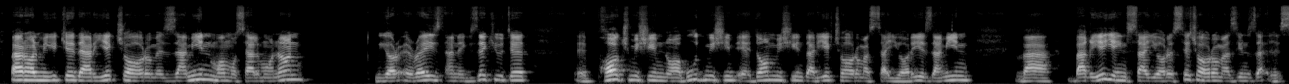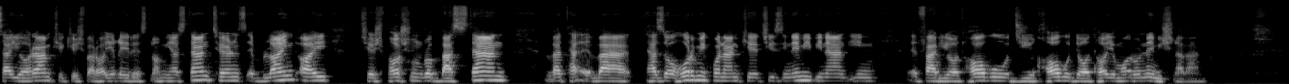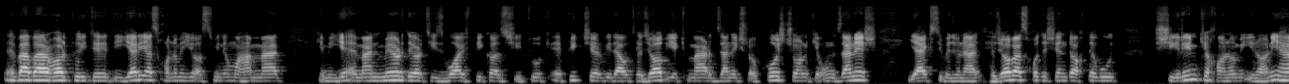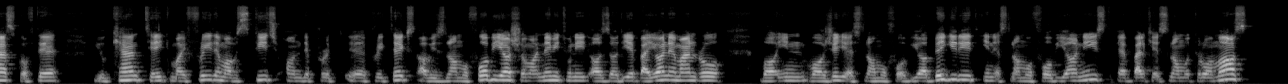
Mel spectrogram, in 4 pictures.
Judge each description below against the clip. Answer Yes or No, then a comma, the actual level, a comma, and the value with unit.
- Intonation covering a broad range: No, average, 3.4 semitones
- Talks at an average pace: No, fast, 160 wpm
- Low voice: No, medium, 170 Hz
